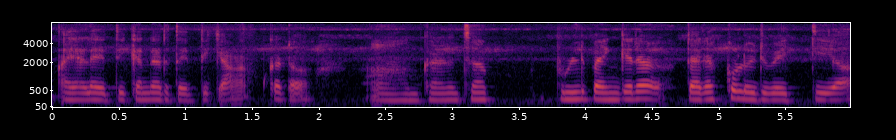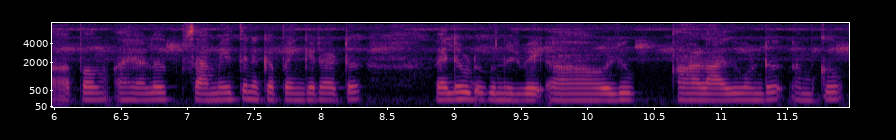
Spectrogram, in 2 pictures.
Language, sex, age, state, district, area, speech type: Malayalam, female, 18-30, Kerala, Kottayam, rural, spontaneous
